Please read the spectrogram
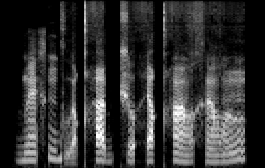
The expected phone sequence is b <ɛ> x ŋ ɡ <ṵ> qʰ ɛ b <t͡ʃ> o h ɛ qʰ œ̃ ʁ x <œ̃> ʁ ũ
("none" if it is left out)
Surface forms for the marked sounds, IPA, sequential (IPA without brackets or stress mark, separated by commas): ɛ̃, ṵ, t͡ʃ, œ̃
